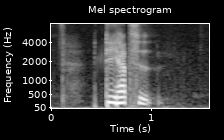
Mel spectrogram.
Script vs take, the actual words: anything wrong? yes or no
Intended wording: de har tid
no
